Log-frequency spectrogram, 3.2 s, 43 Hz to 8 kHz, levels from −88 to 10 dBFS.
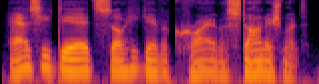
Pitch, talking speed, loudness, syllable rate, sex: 95 Hz, 190 wpm, -18 LUFS, 4.4 syllables/s, male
